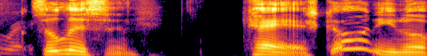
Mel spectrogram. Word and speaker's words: Kashh: Cash.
